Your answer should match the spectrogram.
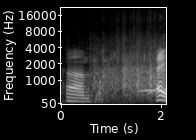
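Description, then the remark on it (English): An audience at a Sunday church service applauds in a steady, moderate wash of clapping. A drawn-out voiced shout opens it and another rising voice cuts in near the end. “I did not get an applause at the last service, so thank you.”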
